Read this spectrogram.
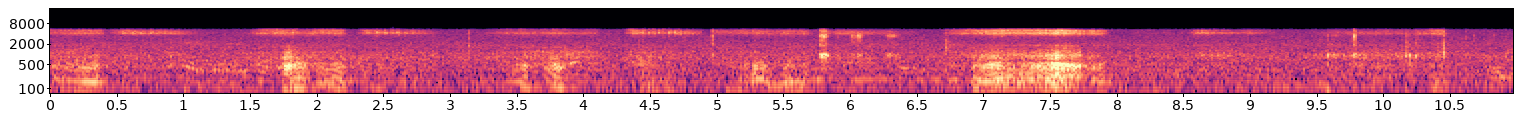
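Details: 16½-week-old taking a nap, snoring: soft, repeated breathy rasping noises, about five or six, with a louder rattling one near the end over faint room noise.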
